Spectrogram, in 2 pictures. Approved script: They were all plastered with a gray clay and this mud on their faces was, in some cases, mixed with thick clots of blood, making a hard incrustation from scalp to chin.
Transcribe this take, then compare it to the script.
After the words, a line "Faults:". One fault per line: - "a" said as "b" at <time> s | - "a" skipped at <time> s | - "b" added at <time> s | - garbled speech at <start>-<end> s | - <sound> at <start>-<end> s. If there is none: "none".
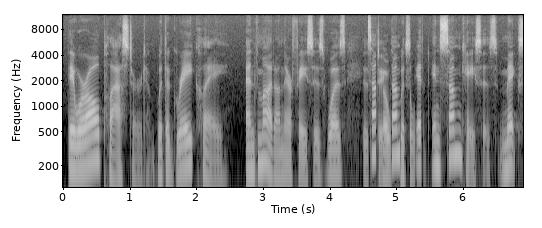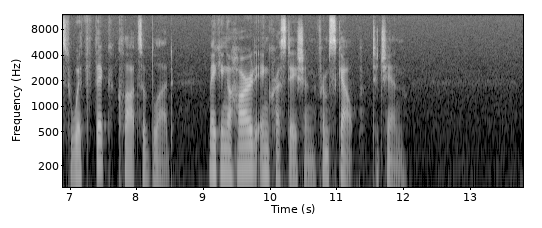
They were all plastered with a gray clay and mud on their faces was, [garbled] in some cases, mixed with thick clots of blood, making a hard incrustation from scalp to chin.
Faults:
- "this" skipped at 2.9 s
- garbled speech at 4.5-5.5 s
